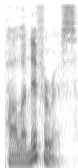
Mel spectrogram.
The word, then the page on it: polliniferous: British English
